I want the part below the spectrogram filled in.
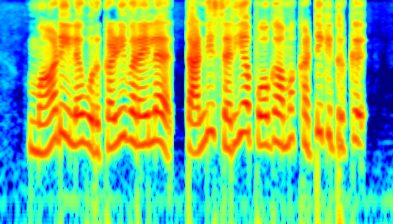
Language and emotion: Tamil, disgusted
